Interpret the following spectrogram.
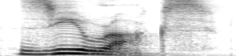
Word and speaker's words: Xerox: a regular English verb, you have 2 X's, but they are pronounced in 2 different ways. Xerox.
